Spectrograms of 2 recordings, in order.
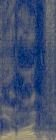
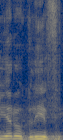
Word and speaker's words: hieróglifo: Há 2 pronúncias possíveis, hieróglifo e hieroglifo, tanto as 2 são possíveis, mas realmente o que Vossa Excelência aponta é o que está acontecendo.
